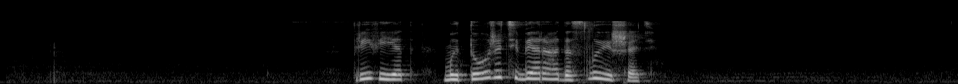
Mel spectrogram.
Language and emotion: Russian, positive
